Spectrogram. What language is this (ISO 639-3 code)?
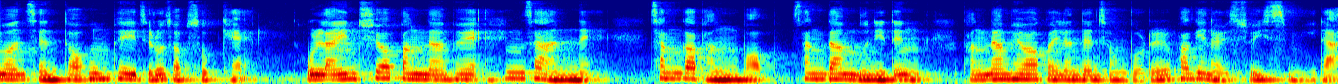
kor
